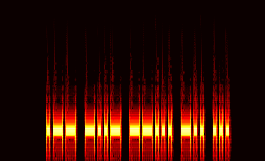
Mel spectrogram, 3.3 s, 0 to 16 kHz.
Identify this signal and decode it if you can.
Morse code, heard as a keyed tone, about 30 wpm, 700 Hz. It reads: WX7DS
